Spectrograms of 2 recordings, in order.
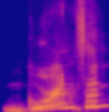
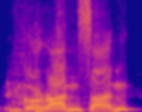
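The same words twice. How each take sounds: First: "Göransson?" tried again as "KOR-an-suh" with a high questioning rise; testing "Göransson?" as "KOR-an-suh", unsure; doubtful pronunciation. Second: "Göransson" said loud and firm as "KOR-an-son"; insisting on "Göransson" as "KOR-an-son"; defiant pronunciation. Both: Real, not acted. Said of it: "I'm standing by it".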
